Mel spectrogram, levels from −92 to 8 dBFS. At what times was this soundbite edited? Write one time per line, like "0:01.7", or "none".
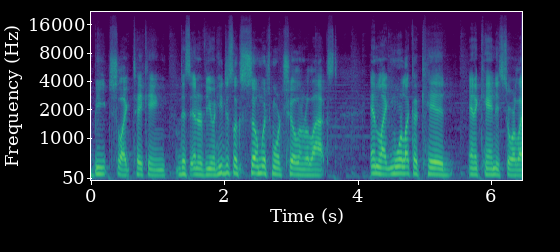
none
